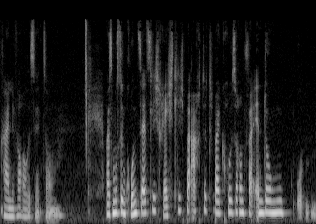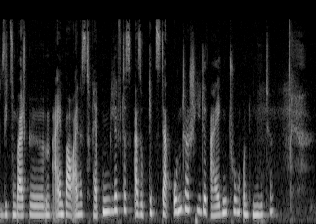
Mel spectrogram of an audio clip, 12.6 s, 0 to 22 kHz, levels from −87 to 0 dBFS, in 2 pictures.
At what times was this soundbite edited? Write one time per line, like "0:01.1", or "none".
0:04.3
0:07.4
0:10.5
